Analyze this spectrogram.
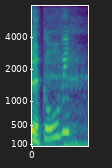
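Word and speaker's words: Wegovy: Det store øh, guldæg jo lige nu, det er det jo det, away, eller hvad det, hvordan den udtales, et fedme... – Vegovi. – Vegovi kan du også ja.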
